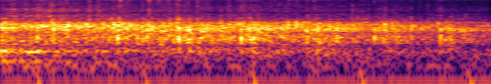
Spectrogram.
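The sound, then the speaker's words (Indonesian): An audience applauds for God steadily, a dense wash of many hands clapping at a constant loud level that eases slightly toward the end, with no one speaking. “Sekali lagi tepuk tangan yang luar biasa buat Tuhan.”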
